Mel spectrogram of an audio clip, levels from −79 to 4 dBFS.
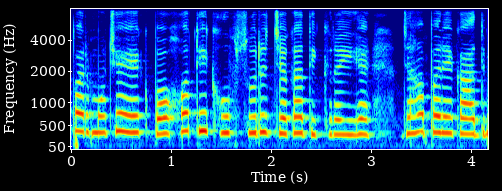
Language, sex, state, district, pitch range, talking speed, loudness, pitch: Hindi, female, Himachal Pradesh, Shimla, 330-365 Hz, 200 wpm, -13 LUFS, 350 Hz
